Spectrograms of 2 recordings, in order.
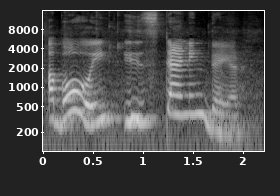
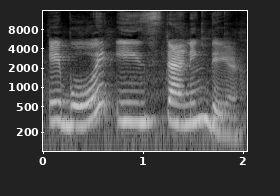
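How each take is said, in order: First: The article is a short reduced 'uh' sound. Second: The article is a full 'ay' sound. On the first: "modern type जो English है, उसमें हम कैसे pronounce करते हैं" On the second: "बच्चे आपने देखा होगा कैसे इसको पढ़ते हैं, ऐसे पढ़ते हैं"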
